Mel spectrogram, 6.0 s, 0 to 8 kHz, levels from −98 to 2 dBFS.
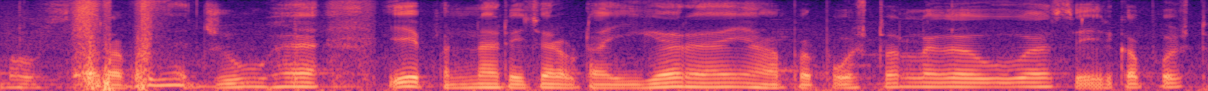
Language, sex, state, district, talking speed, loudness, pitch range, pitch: Hindi, male, Madhya Pradesh, Katni, 190 wpm, -17 LUFS, 115-145 Hz, 130 Hz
